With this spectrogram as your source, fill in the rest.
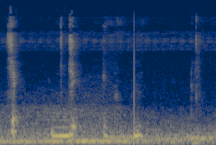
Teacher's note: C dan J ini menggunakan langit-langit bagian tengah. C J. Kalau C itu tidak bergetar.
